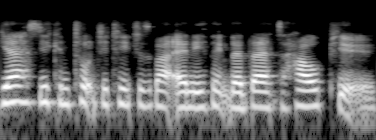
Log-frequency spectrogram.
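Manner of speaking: ordinary talk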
